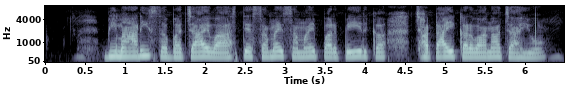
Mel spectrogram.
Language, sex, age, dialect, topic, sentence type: Maithili, female, 18-24, Angika, agriculture, statement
